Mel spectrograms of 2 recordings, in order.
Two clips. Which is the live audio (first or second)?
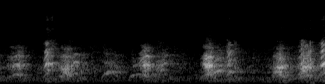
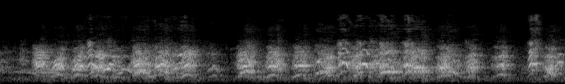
second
